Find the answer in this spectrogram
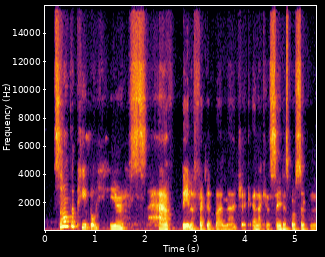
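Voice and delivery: hushed half-whisper, kept quiet and private. Speaker's character half-whispers a report to another character, low half-whisper. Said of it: "lower my voice by quite a lot and just whisper".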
